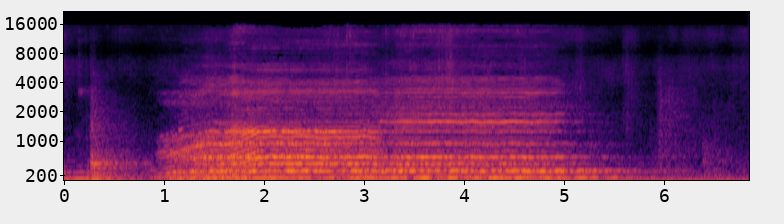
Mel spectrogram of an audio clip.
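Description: A choir sings a sustained chant in a large echoing church.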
